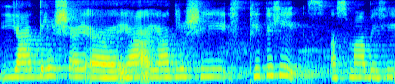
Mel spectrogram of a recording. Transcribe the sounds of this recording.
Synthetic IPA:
jaːd̪ɾuʃɐjajaːd̪ɾuʃist̪ʰit̪iɦi | ɐsmaːbiɦi

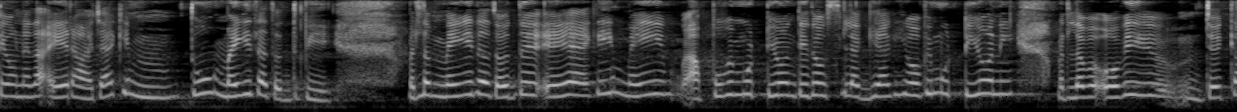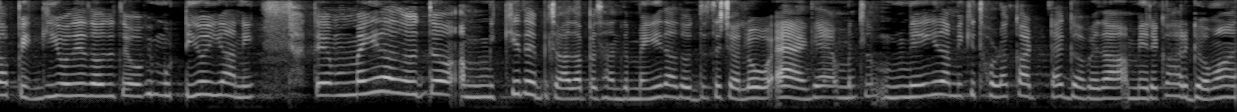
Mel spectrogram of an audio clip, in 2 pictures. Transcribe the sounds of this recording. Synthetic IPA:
ʈeːoːnẽːd̪a̰ːʔeːɾaːd͡ʒɛːkɪt̪ũːməiːd̪aːd̪ʊd̪piːmət̪ləbmẽːĩːd̪aːd̪ʊd̪eːɛːkɪmɛ̃ĩːa̰ːpːũːʋiːmʊʈːiːɦõːnd̪iːt̪oʊsiːləɡiːaːkɪoːʋiːmʊʈːiːɦoːniːmət̪ləboːʋiːd͡ʒeːkaːpɪɡiːoːd̪eːt̪ʊd̪t̪eːoːʋiːmʊʈːiːɦoːiːaːniːt̪eːməĩːd̪aːd̪ʊd̪mɪkːiːd̪eːbət͡ʃaːd̪aːpəsənd̪mə̃ĩːd̪aːd̪ʊd̪t̪eːt͡ʃəloːʔɛːɡɛːmət̪ləbmẽiːd̪aːmɪkːiːt̪ʰoːɽaːkəʈɛːɡəʋeːd̪aːmeːɾeːkaːɾɡəʋãː

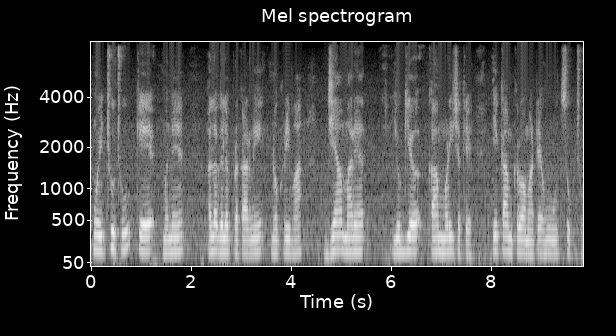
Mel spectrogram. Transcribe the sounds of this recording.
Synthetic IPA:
ɦũiːʃʰũt͡ʃʰũkeməne | ələɡələɡ̚pɾəkaɾninɔkɾimã | d͡ʒjãmaɾe | joɡjəkamːəɭiʃəke | ekamkəɾʋamaʈeɦũʊt̪sukt͡ʃʰũ

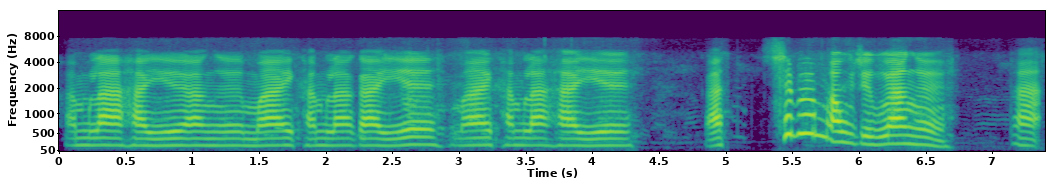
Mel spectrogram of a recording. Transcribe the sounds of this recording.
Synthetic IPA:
kʰamlaɦajɯaŋɯmajkʰamlaɡajɯmajkʰamlaɦajɯ | ɡ̥a | sebɯmawzɯbɯaŋɯ | d̥a

